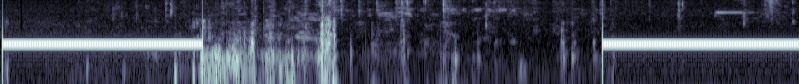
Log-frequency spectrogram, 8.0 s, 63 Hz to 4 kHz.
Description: Ringback tone (North America), 440 + 480 Hz.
